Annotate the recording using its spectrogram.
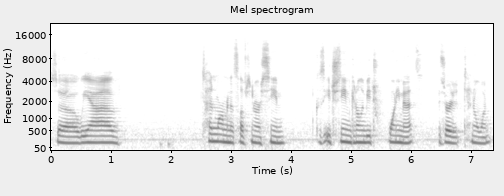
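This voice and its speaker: There's slight background noise as a woman with a lowish, slightly mellow voice speaks at a moderate pace with flat delivery. She hosts a tabletop roleplay livestream, chatting informally with viewers while reading chat and story text aloud.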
